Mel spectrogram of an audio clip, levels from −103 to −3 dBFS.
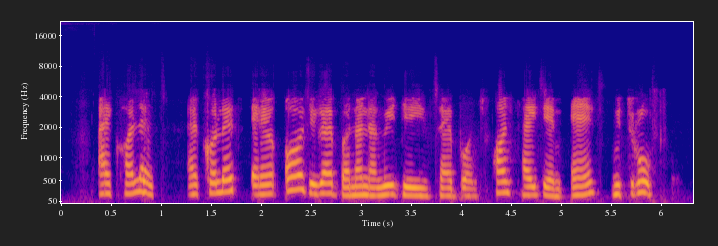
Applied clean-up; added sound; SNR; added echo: neural mask model DeepFilterNet 3.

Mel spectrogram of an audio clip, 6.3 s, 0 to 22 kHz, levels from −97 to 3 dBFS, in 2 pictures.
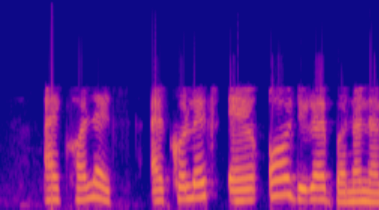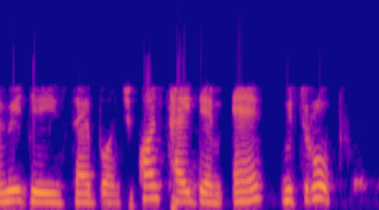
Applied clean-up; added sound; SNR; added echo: none; none; none; none.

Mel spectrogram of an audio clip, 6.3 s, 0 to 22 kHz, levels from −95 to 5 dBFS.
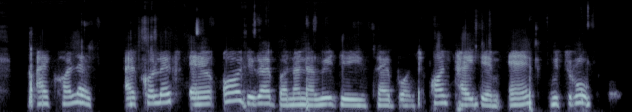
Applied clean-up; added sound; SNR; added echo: neural mask model Resemble Enhance denoiser.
